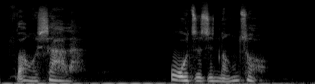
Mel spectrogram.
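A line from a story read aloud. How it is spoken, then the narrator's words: Panting. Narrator (Chinese): 四娃在他的背上喘息道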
